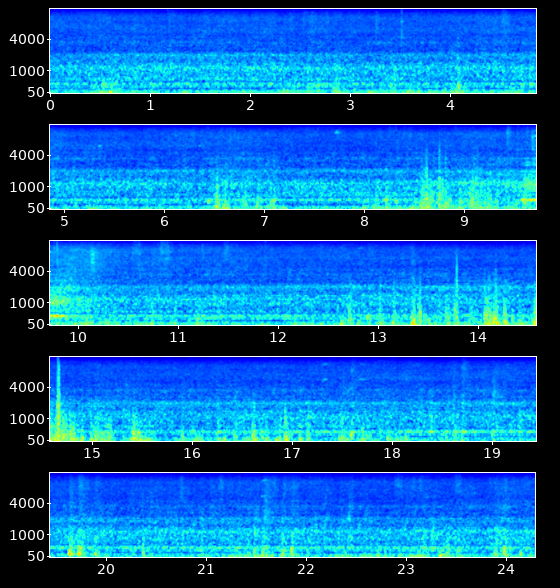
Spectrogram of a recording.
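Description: Passenger train running on the Dindigul–Madurai route in southern India, a steady rolling rumble with faint clickety-clack and gusts of wind noise throughout, continuous and fairly close, no talking.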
